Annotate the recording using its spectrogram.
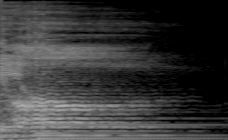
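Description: A man's voice holding the last sung note of a folk song over a ringing nylon-string guitar chord, fading steadily away near the end.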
